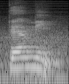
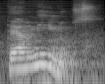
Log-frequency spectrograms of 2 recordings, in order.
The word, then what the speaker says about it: Termin: Термин. Ударение только не совпадает. Не термин, а термин.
